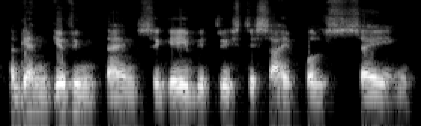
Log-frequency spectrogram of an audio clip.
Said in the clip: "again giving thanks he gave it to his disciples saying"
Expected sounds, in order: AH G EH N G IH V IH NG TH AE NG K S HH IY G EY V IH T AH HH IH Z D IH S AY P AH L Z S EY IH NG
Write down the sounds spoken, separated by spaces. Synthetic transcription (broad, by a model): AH G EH N G IH V IH NG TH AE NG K S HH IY G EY B IH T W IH S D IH S AY P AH L S EY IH NG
